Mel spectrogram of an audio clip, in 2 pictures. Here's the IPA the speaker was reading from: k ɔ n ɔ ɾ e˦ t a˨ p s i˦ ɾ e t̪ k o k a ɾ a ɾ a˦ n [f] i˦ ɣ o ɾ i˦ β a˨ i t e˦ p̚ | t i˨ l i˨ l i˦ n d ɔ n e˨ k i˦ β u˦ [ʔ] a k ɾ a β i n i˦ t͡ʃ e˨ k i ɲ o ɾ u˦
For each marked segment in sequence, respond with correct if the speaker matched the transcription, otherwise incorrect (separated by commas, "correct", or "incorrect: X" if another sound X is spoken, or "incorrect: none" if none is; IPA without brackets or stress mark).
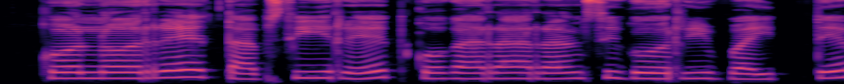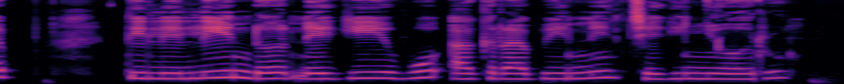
incorrect: s, correct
